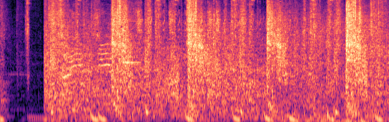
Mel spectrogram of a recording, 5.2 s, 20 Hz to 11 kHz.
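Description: After a brief near-quiet start, rapid gunfire erupts in Call of Duty 4 and continues steadily. A sniper rifle fires no-scope shots, and loud, close reports and booms follow one another in quick succession to the end.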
